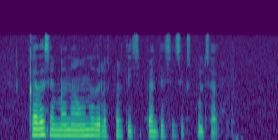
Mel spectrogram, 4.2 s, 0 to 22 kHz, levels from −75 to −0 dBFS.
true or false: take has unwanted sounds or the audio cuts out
false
